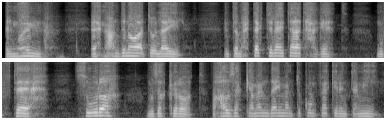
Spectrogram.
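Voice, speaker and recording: A man voicing a gruff male guide in a horror game, who gives rough, hurried instructions in an Egyptian accent. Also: medium pitch, steady tone, a bit bright, close to an everyday voice. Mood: urgent. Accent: Egyptian Arabic. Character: gruff urgent male guide warning the player.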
